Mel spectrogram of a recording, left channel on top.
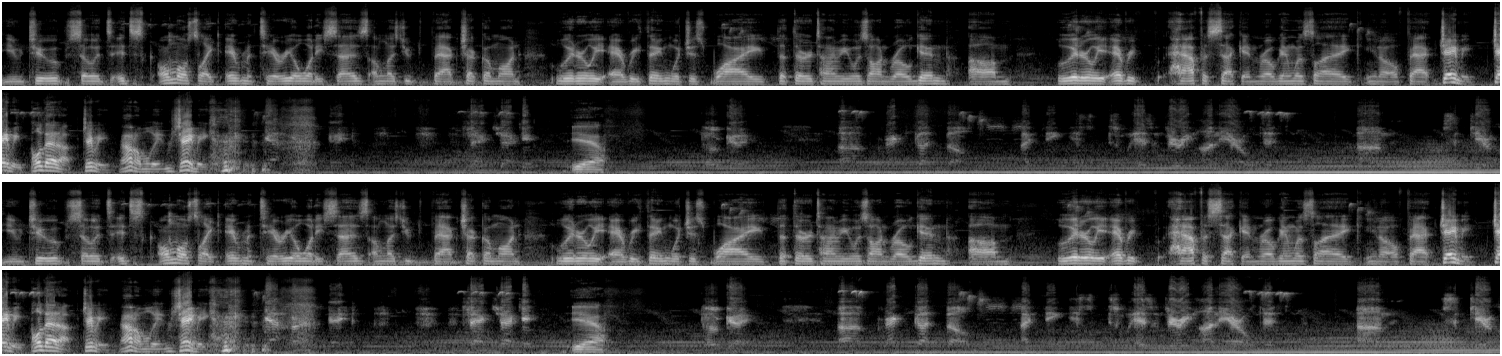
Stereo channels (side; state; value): both; normal; correlation 0.74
